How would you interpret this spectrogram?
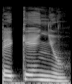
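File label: small, Spanish, female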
